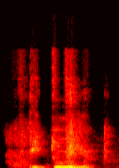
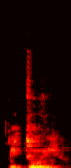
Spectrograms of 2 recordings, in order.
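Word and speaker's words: פיתוי: In Hebrew, pitouille. Pitouille.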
